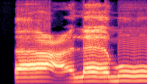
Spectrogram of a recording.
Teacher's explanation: হবে কারণ মদের হরফের বামের হরফে ওয়াকফু আছে এই কারণে এই মুকে তিন আলিফ টেনে নুনকে সাকিন করে ফেলবো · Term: মধ্যে আরজি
